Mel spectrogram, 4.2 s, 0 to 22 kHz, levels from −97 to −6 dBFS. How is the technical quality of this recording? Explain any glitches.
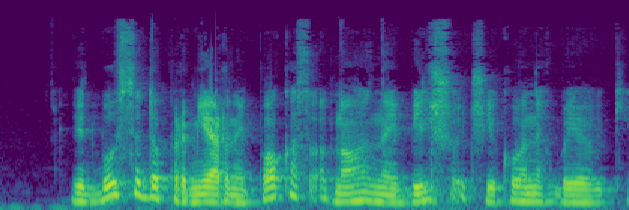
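Listening closely, nothing in the recording stood out as a technical problem, so there are no glitches to explain.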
